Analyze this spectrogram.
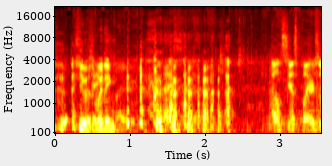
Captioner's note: laughs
